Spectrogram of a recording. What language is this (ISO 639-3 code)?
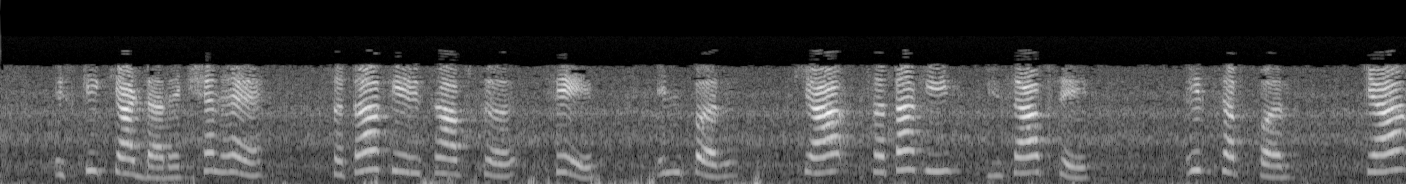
hin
